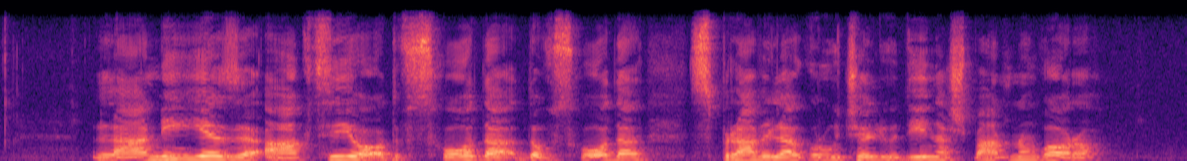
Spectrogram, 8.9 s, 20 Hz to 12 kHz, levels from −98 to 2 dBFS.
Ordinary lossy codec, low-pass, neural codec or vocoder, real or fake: none; 10.8 kHz; none; real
